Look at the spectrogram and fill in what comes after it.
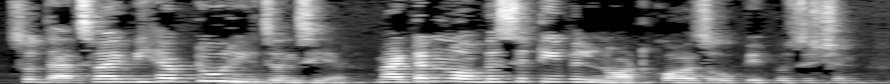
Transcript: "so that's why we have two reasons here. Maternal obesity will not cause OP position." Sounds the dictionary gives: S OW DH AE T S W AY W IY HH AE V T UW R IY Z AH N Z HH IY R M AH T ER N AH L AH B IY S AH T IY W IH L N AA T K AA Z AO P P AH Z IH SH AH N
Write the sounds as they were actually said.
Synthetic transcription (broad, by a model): S OW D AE T S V AY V IY HH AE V T UW R IY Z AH N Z HH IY R M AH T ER N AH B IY S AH T IY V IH L N AA T K AA Z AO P P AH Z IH SH AH N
